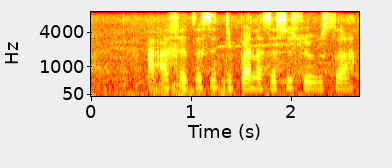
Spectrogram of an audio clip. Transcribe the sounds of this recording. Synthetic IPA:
a̰ʔa̰χet͡sʼesɪtʼipʼanasɪsɪsweusa

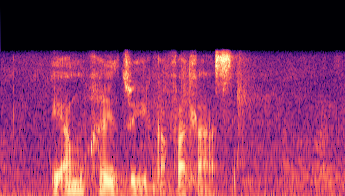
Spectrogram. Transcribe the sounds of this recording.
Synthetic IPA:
ɪʔamʊk͡xʰet͡sʼwɪkʼafat͡ɬʼa̰ːsɪ̥̰

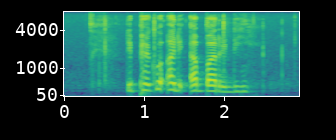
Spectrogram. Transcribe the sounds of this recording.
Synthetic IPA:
d̥ipʰɛkɔʔadiʔapʼaɾɪdi

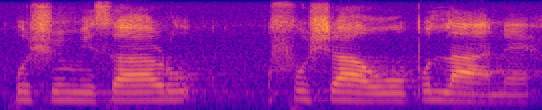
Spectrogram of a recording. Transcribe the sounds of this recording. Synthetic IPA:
ɦuʃumisaɺu | fuʃaɦupʼulaːnɛ

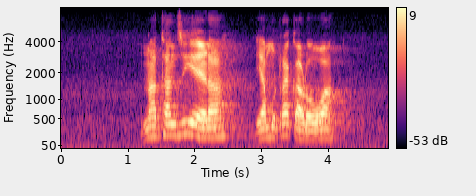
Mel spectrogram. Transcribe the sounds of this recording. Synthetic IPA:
nat̪ʰand͡ziɛɺajamutʼakʼaɺɔwa

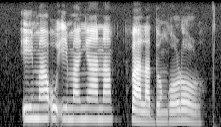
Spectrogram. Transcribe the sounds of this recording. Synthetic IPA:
imaʔuʔimaɲana | βalad̪ɔŋɡɔɺɔːɺɔ

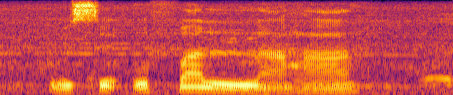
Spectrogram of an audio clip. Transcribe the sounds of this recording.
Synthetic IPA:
oseʔʊfal̩laɦa

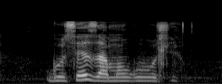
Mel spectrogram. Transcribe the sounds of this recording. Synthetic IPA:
k̬usɛzamok̬uːɬɛ

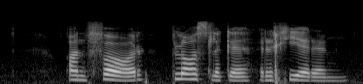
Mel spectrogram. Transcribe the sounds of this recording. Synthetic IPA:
ʔɑːnfɑːr | plɑːsləkəɾəχiəɾəŋ

